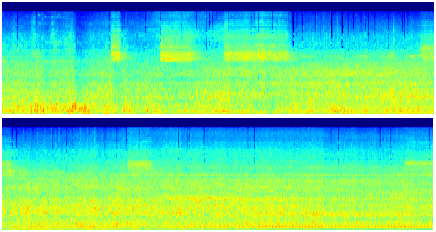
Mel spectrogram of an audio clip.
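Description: Korail DMZ Train, a diesel railcar set, pulling into the platform and slowing to a stop with a steady rumble. Short high-pitched brake noises come several times. From about halfway through, a steady low engine hum sets in as it comes to rest.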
